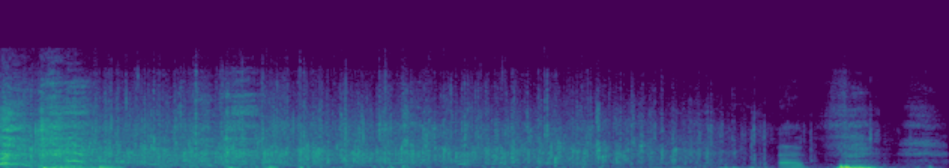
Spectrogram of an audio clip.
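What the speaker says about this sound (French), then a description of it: "Oui, vous pouvez les applaudir effectivement." A studio audience at a French talk event on New Romance fiction gives a steady round of applause that fills most of the clip, then fades into a brief burst of voices near the end.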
